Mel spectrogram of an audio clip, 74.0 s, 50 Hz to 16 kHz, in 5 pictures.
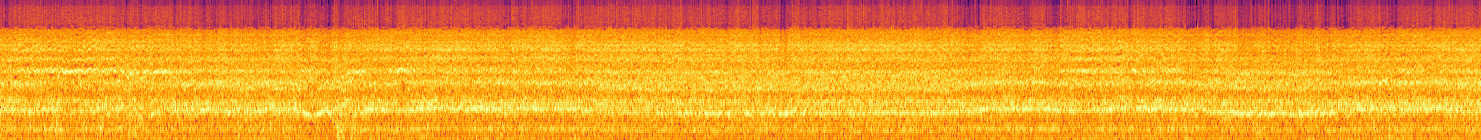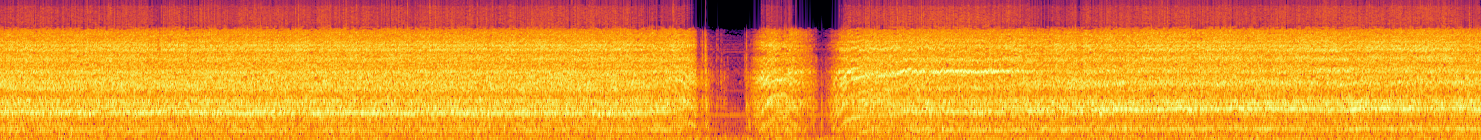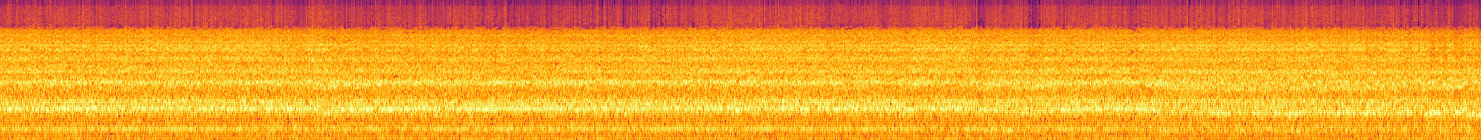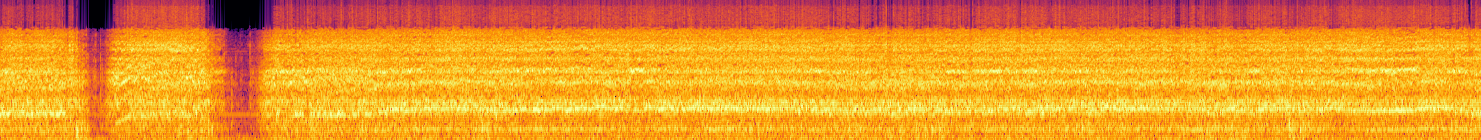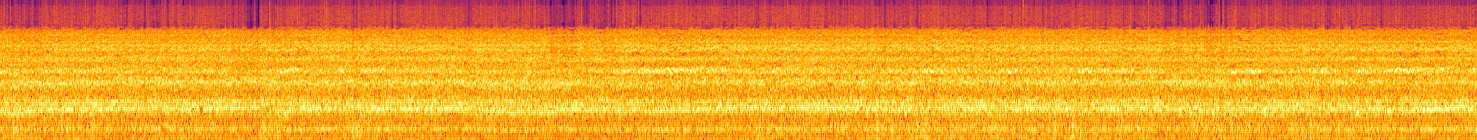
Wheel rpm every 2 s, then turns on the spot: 220, 210, 230, 200, 200, 220, 210, 210, 200, 190, 170, 80, 200, 230, 230, 230, 230, 230, 230, 230, 220, 190, 150, 110, 210, 230, 220, 230, 230, 220, 230, 230, 220, 230, 230, 220, 220.
none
